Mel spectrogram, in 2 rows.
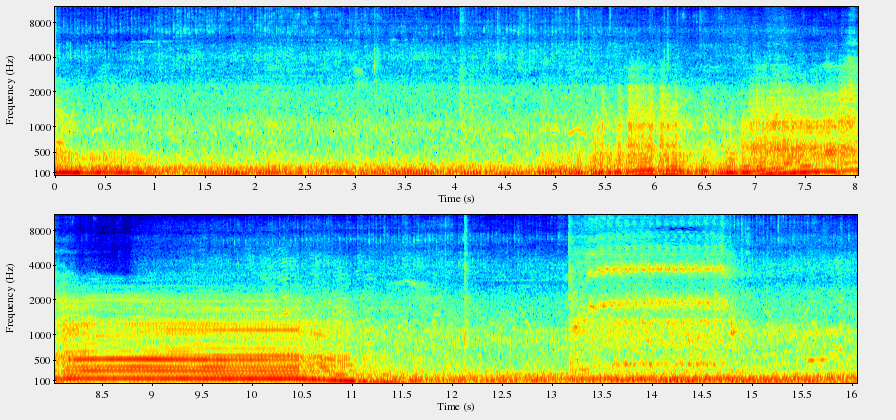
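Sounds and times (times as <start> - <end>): drag car engine revving: 13.1 - 15.3.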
